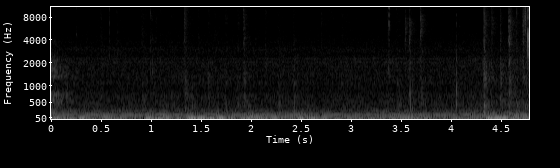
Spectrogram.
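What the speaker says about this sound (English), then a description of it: "Maybe I should type something for people." Steady clicking of keys on a computer keyboard, faint and close, running continuously under a low constant hum.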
